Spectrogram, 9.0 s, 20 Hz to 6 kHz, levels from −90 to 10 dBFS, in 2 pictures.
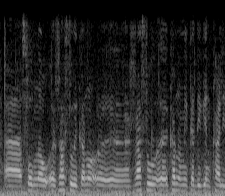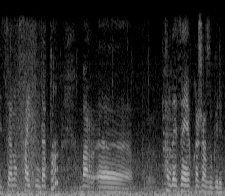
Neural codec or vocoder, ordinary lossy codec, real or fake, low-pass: none; none; real; 5.4 kHz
